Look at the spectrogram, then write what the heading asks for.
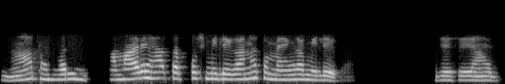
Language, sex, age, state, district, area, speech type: Hindi, female, 60+, Uttar Pradesh, Ayodhya, rural, conversation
